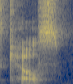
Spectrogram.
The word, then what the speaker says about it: Kelce: Also, did you guys know we're saying his name wrong? Even he says his name wrong. That's not how he's pronounced his last name. It's Kels. But his dad at work, I guess he started this new job, and everyone called him Kelsey, so he just rolled with it.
